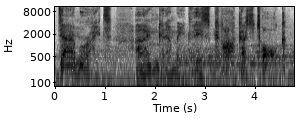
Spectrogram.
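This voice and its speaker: Gravelly, sly, very deep hobgoblin. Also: male voice, full character voice. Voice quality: gravelly, growling. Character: gravelly, sly, brutish male hobgoblin zealot. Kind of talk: fantasy video game acting.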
